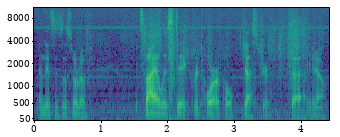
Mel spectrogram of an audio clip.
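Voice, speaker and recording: Wearing a lapel mic at a lectern in a lecture hall, a middle-aged man lectures academically and fields questions, using fillers as he thinks aloud. His voice is low and fairly bright, with fairly even intonation at a moderate pace, and soft music plays in the background.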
